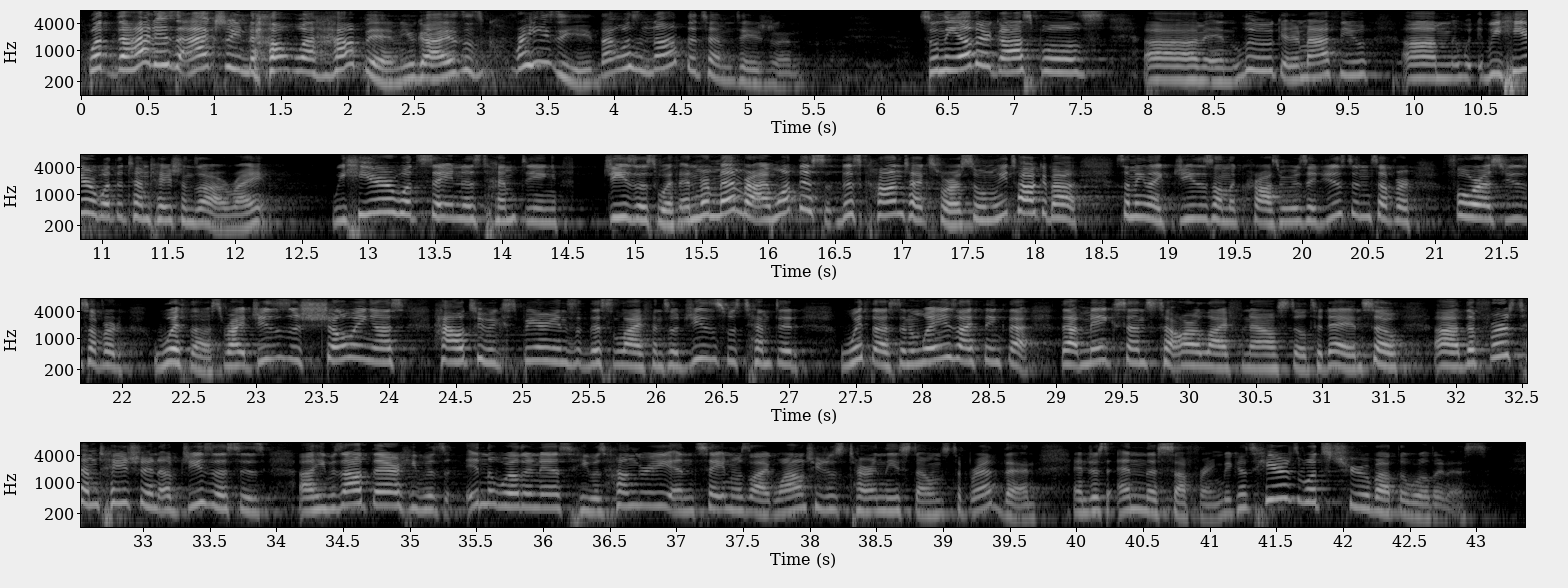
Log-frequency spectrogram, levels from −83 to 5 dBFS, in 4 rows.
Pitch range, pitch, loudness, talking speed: 240-325 Hz, 275 Hz, -32 LUFS, 215 wpm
